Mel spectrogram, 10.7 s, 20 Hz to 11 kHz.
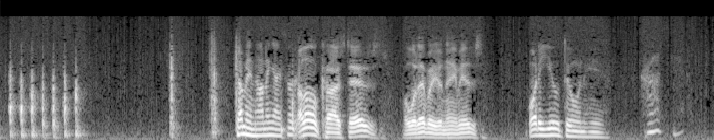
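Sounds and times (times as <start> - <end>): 
firm knocking on a door: 0.1 - 1.3
speech: 3.6 - 7.3, 7.9 - 10.1.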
